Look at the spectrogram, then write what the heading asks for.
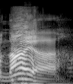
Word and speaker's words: Nyah: know ye night Oh nyah yes Oh rhymes with liar liar nyah gotcha so nyah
